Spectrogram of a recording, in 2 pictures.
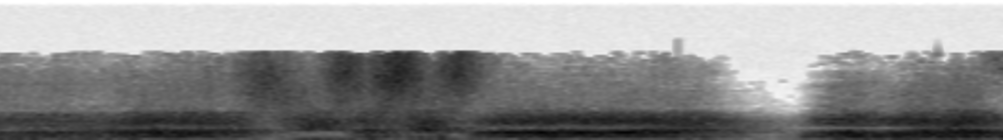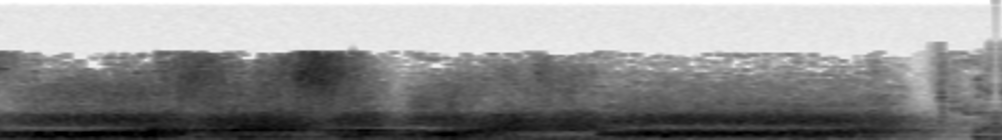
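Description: A choir singing held chords in two long phrases, with a short break about four seconds in, fading out near the end.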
